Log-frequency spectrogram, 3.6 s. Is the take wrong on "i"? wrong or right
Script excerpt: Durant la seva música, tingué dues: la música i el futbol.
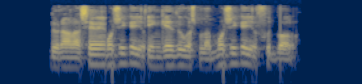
right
